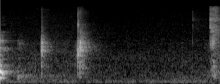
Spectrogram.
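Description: Two short, light clicks, a little under half a second apart, at about -25 dB overall.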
